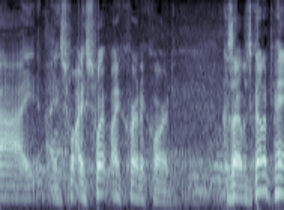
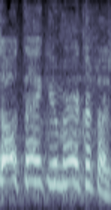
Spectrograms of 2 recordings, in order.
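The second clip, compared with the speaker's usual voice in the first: kind lady; 13 semitones higher than usual. Retold or imitated. Kind lady thanking him.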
